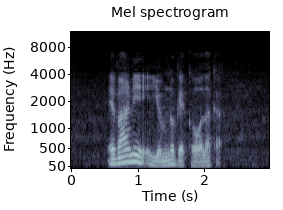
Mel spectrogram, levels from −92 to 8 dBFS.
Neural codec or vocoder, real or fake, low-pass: codec, 16 kHz, 8 kbps, FreqCodec, smaller model; fake; 7.2 kHz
